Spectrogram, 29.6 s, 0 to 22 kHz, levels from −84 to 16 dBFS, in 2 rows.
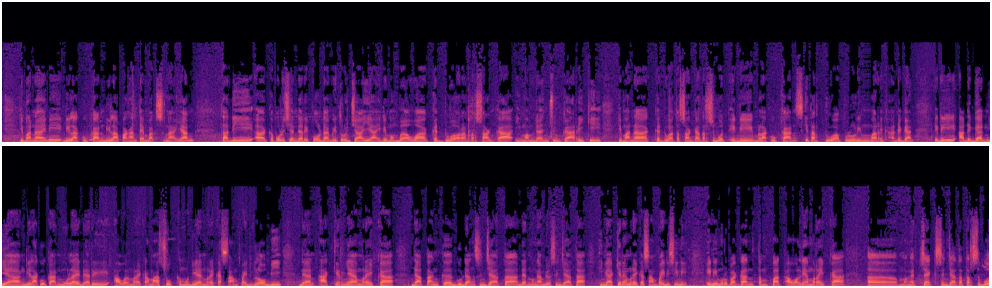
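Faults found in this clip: Choppy sound with pieces missing, 12.93–13.40 s: repeated packet loss (robotic sound). Four holes, longest 89 ms, filled by stretching prior audio; roughly a third of the span concealed.

Rough, muffled, watery texture, 13.50–18.71 s: call bitrate drop, 64 to 23 kbps. Encoder starved of bits, coarser Opus coding with high frequencies trimmed.

Hurried pacing at unchanged pitch, 15.17–16.03 s: jitter buffer speed-up to 108%. Receiver drained excess buffered audio by cutting pitch-period slices, around 70 ms in total.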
